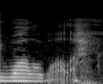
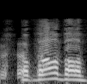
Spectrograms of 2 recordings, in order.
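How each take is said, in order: First: Each word begins with a W sound. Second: Each word begins with a V sound. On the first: The speaker calls it right. "But the town was really Walla Walla" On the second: The speaker calls it wrong. "in Hawaii the W's are pronounced as V's"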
